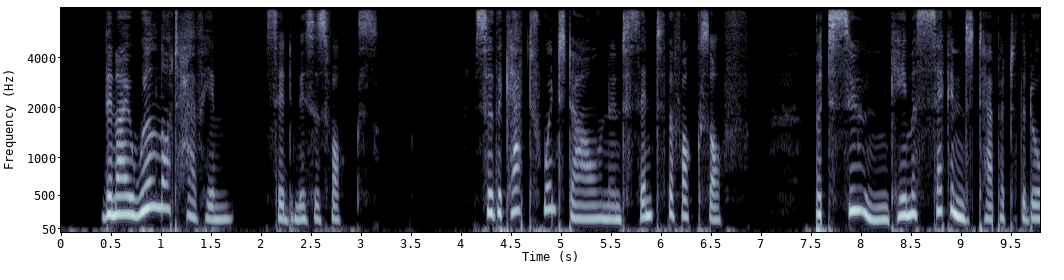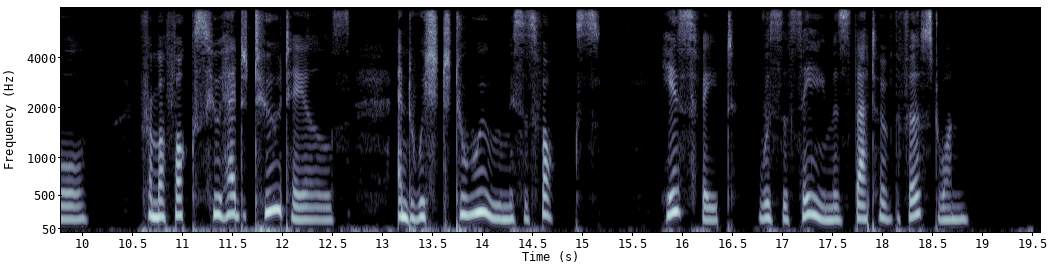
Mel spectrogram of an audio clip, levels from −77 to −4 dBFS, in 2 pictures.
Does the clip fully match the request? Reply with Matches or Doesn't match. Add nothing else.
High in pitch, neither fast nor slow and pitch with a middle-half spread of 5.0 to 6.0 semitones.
Matches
